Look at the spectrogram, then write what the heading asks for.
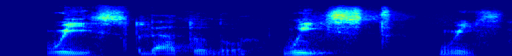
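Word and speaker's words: Wuest: It's from, I'm not sure I will pronounce this correctly, but it's from Wurst's World Studies. Wiest.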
